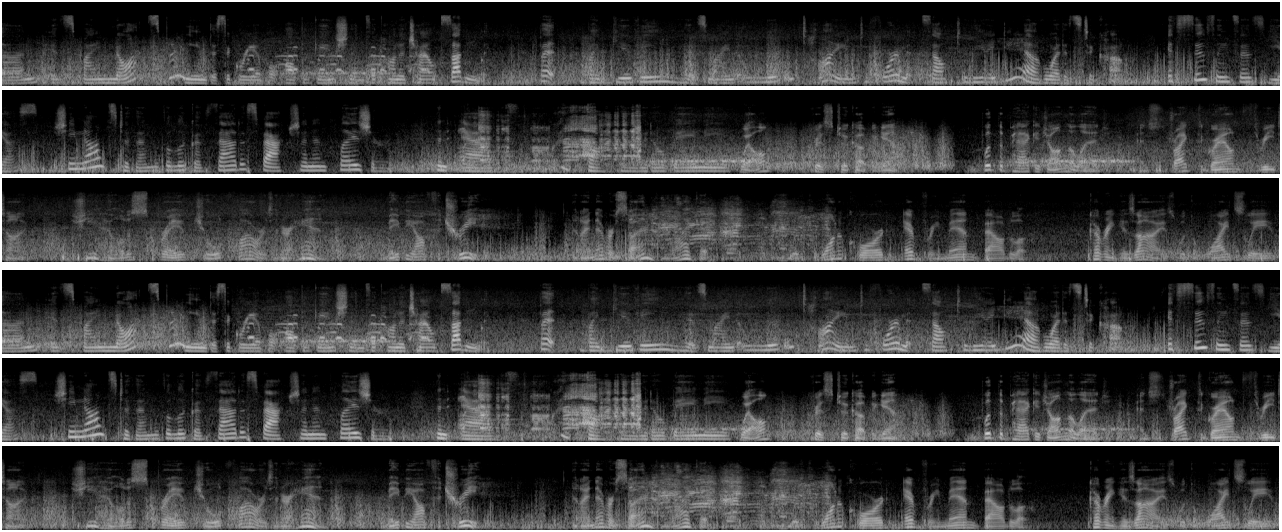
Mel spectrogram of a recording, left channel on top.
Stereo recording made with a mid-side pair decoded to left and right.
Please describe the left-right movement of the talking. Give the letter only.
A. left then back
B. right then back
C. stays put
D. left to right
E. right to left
C.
